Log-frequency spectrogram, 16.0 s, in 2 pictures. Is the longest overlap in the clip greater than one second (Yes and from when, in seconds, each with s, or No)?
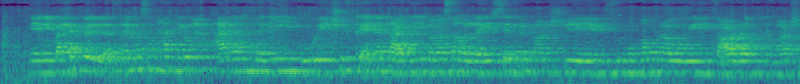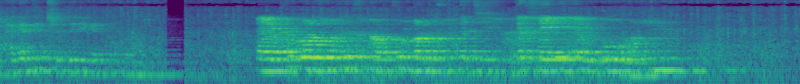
No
